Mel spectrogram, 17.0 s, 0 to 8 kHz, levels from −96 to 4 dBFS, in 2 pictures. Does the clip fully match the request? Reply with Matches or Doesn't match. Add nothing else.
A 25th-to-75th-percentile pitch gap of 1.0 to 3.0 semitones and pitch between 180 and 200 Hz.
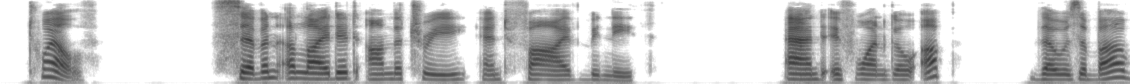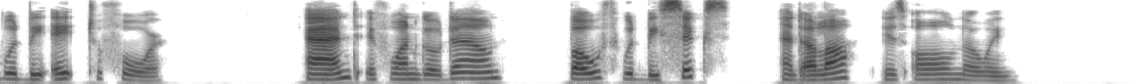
Matches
